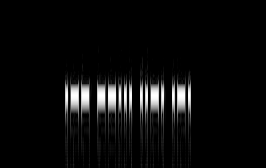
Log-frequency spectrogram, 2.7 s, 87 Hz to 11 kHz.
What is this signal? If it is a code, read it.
Morse code, heard as a keyed tone, about 59 wpm, spaced as for 52 wpm, 700 Hz. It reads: W7FR
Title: Speed Racing - USA Call Signs 45wpm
